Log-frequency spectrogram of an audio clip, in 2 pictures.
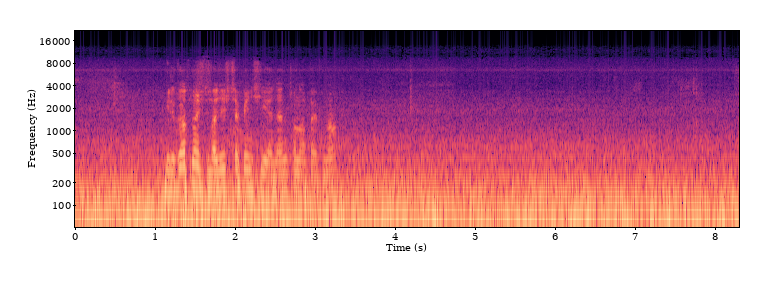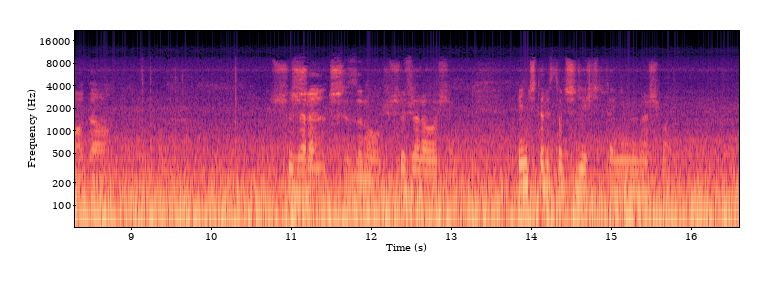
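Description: A man talks calmly over the engine noise.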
